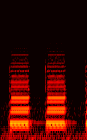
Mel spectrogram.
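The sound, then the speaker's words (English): A car horn honks in short, evenly spaced blasts, two full beeps and the start of a third, loud with a bright, buzzy tone and no voices. “And thank you for exploring car horns with us.”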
